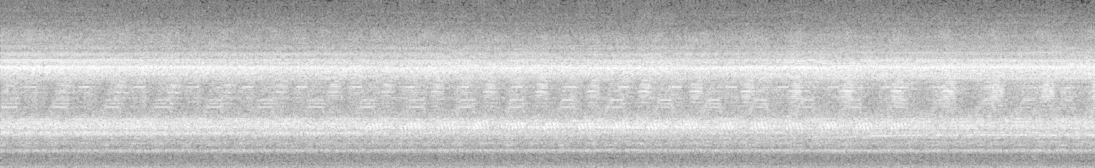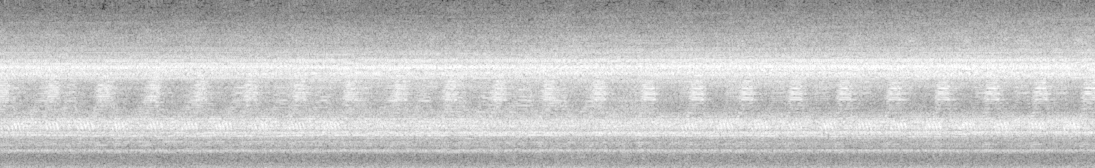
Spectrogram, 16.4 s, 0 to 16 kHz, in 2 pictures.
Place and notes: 油茶園, 魚池鄉五城村 - Underbrush
Insect sounds, Underbrush, Cicada sounds
Zoom H2n MS+XY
